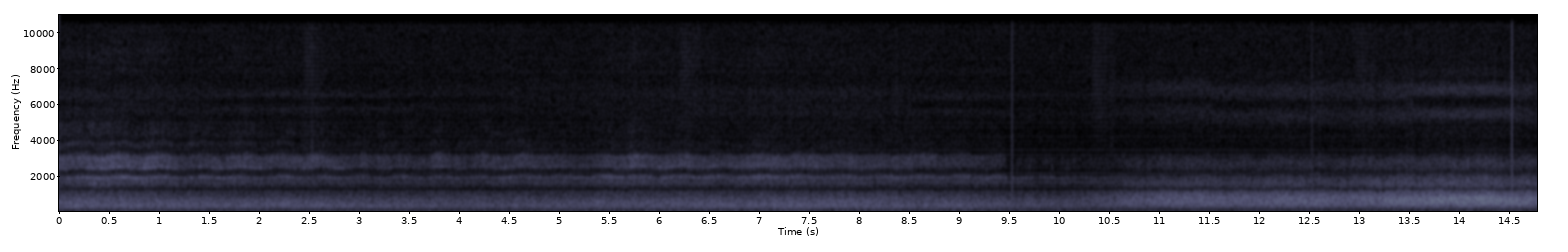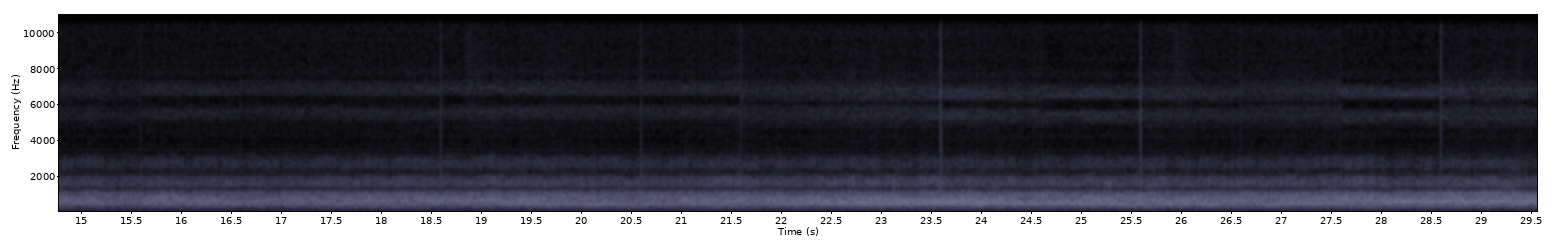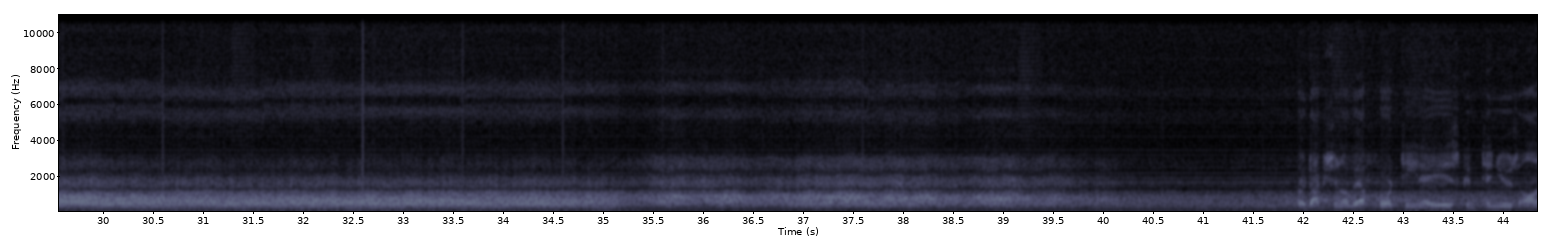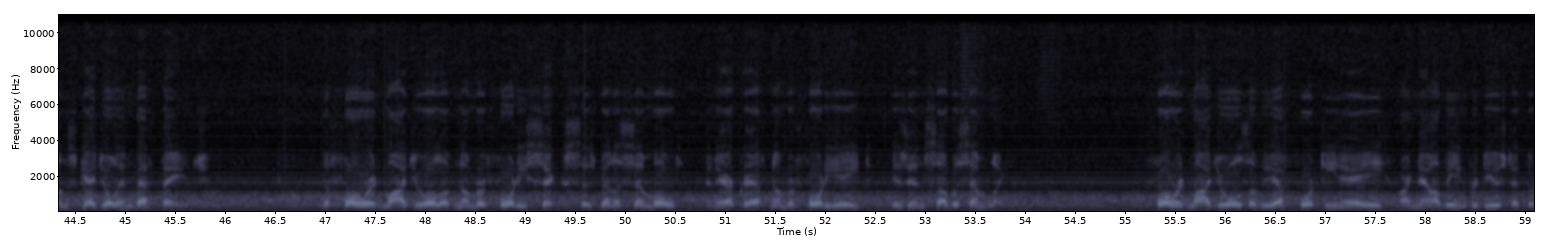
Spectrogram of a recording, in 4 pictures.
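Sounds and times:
jet engines roaring: 0.0 - 53.8.

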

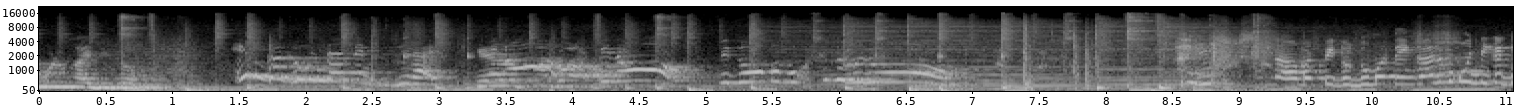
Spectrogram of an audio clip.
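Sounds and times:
drama background music: 0.0 - 11.0.

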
